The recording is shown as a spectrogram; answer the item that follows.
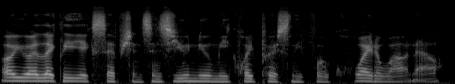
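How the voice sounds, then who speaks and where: Casting: male actor for secretive alien operative, ASMR roleplay. Medium-pitched, gravelly, earnest and hesitant as he explains himself, close dry sound. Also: steady tone, a little fast, sharp tone, no echo. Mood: hesitant, explanatory. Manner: hesitant, explanatory, intimate one-sided conversation. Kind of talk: ASMR roleplay, acted monologue to the listener.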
